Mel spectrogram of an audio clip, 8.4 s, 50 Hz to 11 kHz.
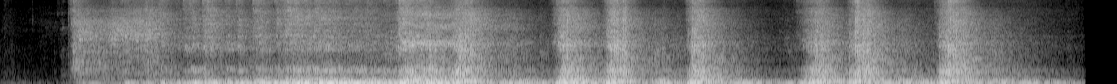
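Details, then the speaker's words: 1975 Buick convertible big-block V8, cold start: engine catches and roars up, then a string of throttle blips rising and falling cleanly while warming up. Strong, healthy cold start. "Y'all hear the cold start? It's a cold start. Hey, this thing is a beast. Hey, me just trying to warm it up. Hit the gas. Sound like a lion roaring in this thing."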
